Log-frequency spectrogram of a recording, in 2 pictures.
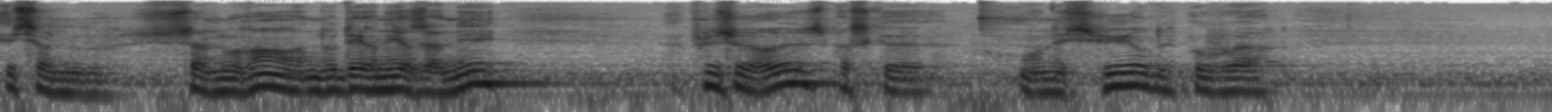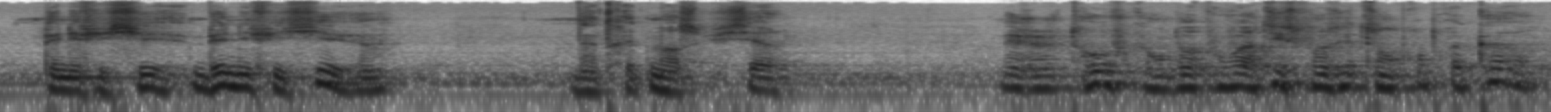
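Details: Man with Parkinson's disease reporting a hoarse, failing voice and loss of balance; hypokinetic dysphonia (Parkinson's disease).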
